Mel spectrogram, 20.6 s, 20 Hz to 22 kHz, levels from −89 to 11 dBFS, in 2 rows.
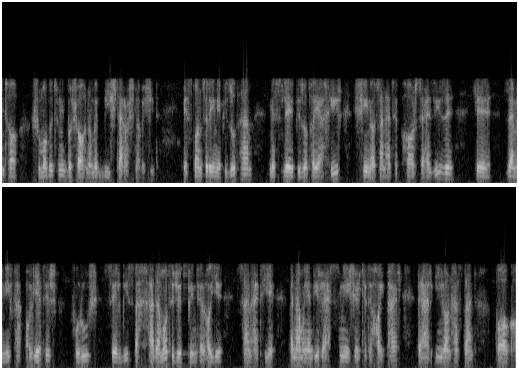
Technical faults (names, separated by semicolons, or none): GSM full-rate codec; lost GSM frames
